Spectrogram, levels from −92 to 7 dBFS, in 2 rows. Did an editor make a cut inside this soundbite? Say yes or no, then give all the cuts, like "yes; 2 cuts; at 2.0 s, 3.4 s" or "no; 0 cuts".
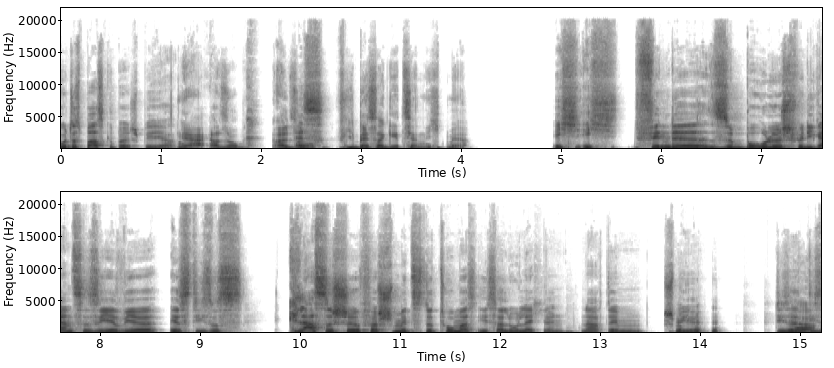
yes; 1 cut; at 2.1 s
